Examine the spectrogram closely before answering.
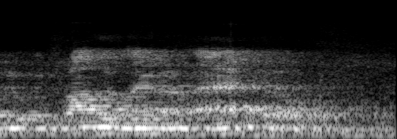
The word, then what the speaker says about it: EQO: we finally landed on Echo. But of course, all of the domains were gone except this one that said EQO. So we bought it, only to realize that everybody and their brother would actually pronounce it in the wrong way.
